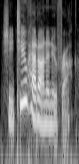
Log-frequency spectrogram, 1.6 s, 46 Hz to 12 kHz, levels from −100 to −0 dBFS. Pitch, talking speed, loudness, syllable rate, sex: 240 Hz, 265 wpm, -16 LUFS, 4.7 syllables/s, female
